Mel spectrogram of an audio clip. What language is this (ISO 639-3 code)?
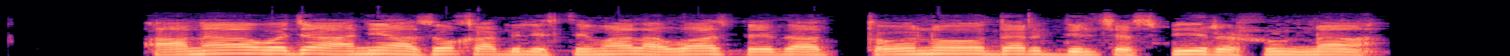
ush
